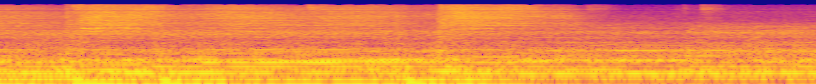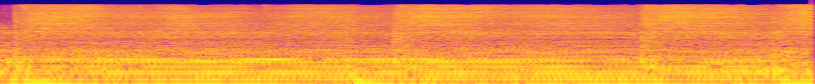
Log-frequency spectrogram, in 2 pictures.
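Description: Live heavy rock band playing: distorted electric guitars, bass and drum kit with cymbals. About three seconds in, the drums and cymbals stop for about a second while guitar chords ring on, then the full band comes back in.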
